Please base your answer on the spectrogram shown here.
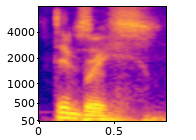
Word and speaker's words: timbre: Timbri, that one.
